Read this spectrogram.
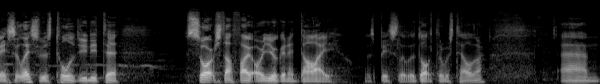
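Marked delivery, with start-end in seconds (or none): none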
